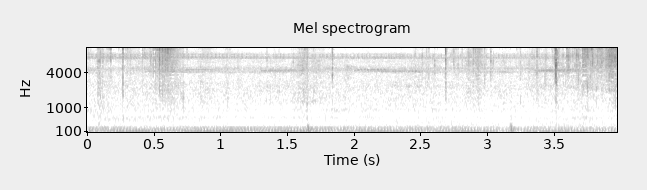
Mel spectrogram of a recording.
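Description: A hand taps on a hard clay surface.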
